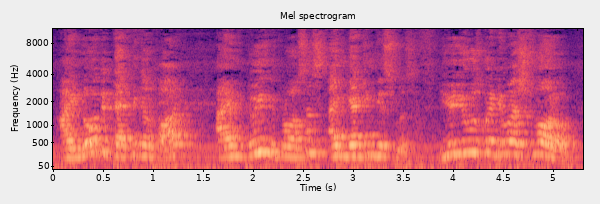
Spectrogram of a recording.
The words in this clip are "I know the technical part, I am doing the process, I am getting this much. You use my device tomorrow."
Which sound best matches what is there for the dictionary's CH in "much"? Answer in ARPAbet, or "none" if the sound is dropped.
S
